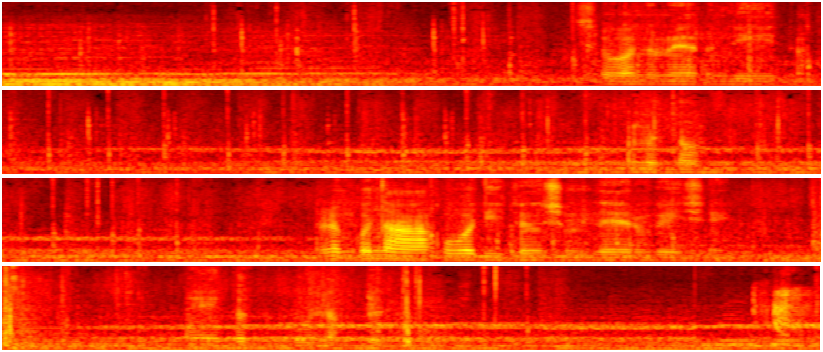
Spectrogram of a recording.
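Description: Small footsteps patter on creaking wooden floorboards.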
